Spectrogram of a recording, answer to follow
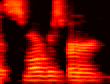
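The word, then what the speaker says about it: Smorgasburg: food festival in Brooklyn it's called I'm probably pronouncing it wrong but smorgburg uh it's in Brooklyn no that was right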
